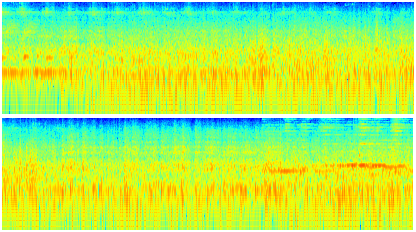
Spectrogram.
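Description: Train running, a steady rumble and rattle of wheels on track heard from inside a carriage.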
